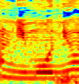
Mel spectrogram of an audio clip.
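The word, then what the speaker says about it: pneumonia: ठीक है, इसे हम यहाँ पे ये जो P है ये P साइलेंट है, इसको क्या बोलते हैं, प्लूरो निमोनियो लाइक ऑर्गेनिज्म. कौन सा ऑर्गेनिज्म है ये एक बैक्टीरिया है जो क्या करता है, निमोनिया फीवर.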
